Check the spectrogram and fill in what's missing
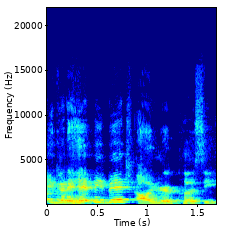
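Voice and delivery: high, loud imitated sneering dare; mock yelled taunt. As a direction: goad him, acting her out. Acting yelling chick taunting man.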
